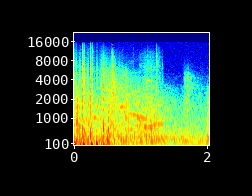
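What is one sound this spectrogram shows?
Muskets fire in a loud volley outdoors.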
